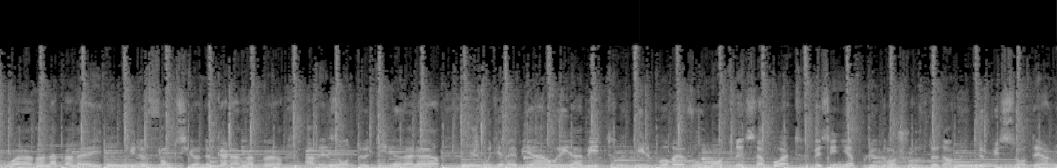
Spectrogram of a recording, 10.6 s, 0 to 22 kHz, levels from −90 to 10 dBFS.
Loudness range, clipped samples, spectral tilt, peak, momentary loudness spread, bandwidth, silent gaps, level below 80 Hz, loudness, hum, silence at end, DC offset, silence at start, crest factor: 1 LU; under 0.1%; -5.5 dB/octave; 0 dBFS; 2 LU; 16.5 kHz; none; -18 dBFS; -13 LUFS; none; 0 s; under 0.1%; 0 s; 12 dB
